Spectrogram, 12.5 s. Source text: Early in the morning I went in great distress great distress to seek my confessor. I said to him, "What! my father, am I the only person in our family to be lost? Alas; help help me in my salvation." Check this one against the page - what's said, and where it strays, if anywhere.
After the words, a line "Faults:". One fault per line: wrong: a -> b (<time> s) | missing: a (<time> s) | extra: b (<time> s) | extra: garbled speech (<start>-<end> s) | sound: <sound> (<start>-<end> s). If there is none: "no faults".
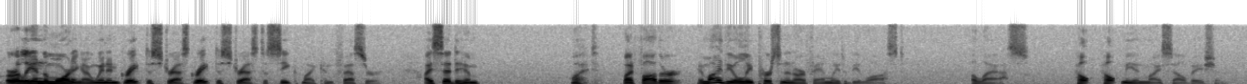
Early in the morning I went in great distress great distress to seek my confessor. I said to him, "What! my father, am I the only person in our family to be lost? Alas; help help me in my salvation."
Faults:
no faults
